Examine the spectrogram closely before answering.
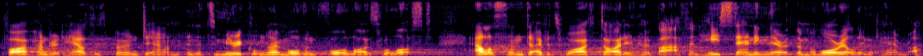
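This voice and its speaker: A man with an Australian accent talks at a fairly quick pace in a very deep, low voice with fairly even intonation. There is audible room echo and noticeable background noise. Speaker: journalist and author. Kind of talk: conference presentation. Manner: fast.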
